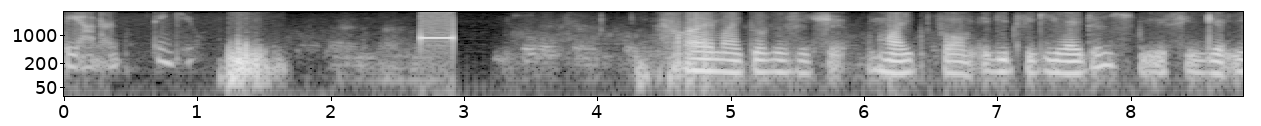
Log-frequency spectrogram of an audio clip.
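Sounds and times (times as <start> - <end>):
speech: 0.3 - 1.0, 4.7 - 8.8
voicemail beep: 2.7 - 3.0.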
